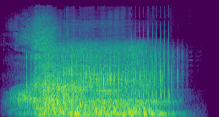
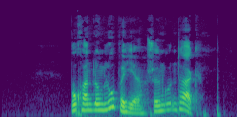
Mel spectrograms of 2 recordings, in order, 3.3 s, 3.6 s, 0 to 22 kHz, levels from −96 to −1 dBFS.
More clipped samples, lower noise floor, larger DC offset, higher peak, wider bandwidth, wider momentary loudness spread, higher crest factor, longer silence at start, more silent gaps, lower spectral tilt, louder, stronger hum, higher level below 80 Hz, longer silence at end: neither; second, -45 dBFS vs -77 dBFS; neither; first, 0 dBFS vs -8 dBFS; first, 15 kHz vs 13 kHz; first, 14 LU vs 5 LU; about the same, 16 dB vs 20 dB; second, 0.2 s vs 1.1 s; neither; about the same, -6 dB/octave vs -7 dB/octave; first, -16 LUFS vs -26 LUFS; neither; first, -26 dBFS vs -56 dBFS; first, 0.65 s vs 0.25 s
